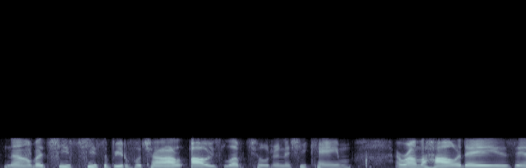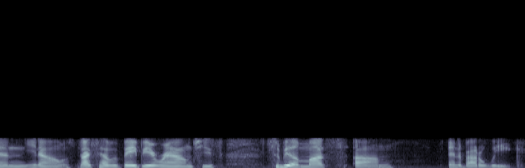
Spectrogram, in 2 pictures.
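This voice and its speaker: A woman co-hosting a call-in radio show, chatty and expressive, often laughing as she talks. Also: deep voice, brisk, clear, resonant tone, no echo. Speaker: radio co-host. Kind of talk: casual radio banter. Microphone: phone line. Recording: phone-line call-in radio, dry.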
